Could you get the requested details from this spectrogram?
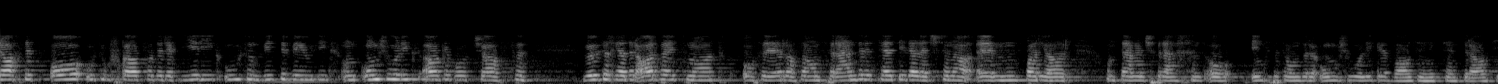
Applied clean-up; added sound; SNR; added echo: none; none; none; reverberation time 0.1 s.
